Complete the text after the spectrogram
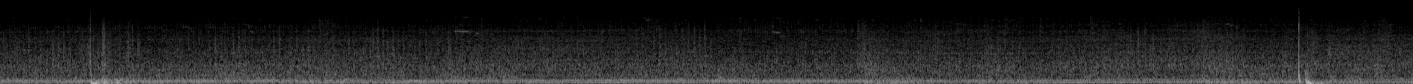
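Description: Distant explosions boom sharply.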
